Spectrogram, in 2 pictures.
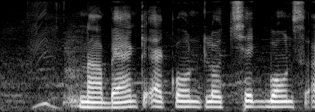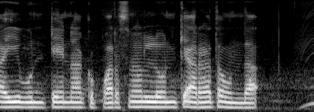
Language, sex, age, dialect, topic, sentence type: Telugu, male, 18-24, Utterandhra, banking, question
